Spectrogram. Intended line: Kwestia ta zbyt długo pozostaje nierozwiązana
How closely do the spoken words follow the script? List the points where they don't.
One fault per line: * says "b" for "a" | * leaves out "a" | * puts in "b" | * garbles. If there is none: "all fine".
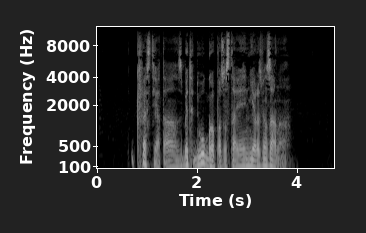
all fine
